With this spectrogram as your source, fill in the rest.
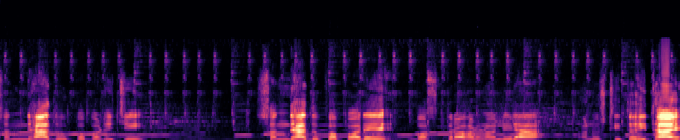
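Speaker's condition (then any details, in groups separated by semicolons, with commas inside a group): No condition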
